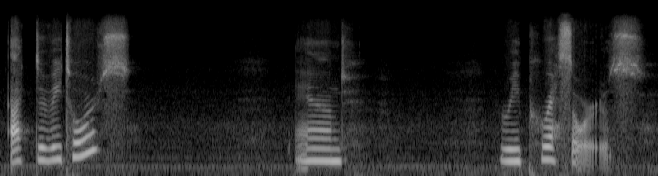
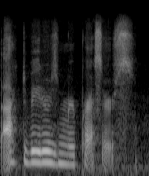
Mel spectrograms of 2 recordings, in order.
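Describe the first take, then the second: First: The words are pronounced in an odd way. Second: The words are pronounced in the ordinary way. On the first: The speaker calls it wrong. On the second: The speaker calls it right.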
